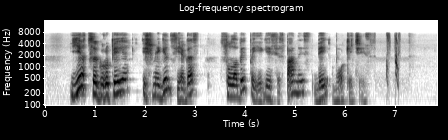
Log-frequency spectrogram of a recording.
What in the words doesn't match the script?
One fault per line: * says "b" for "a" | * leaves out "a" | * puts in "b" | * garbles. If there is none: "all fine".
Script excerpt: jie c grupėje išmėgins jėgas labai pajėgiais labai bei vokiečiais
* puts in "su"
* says "ispanais" for "labai"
